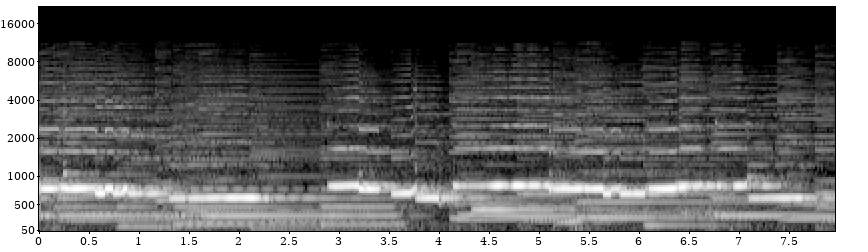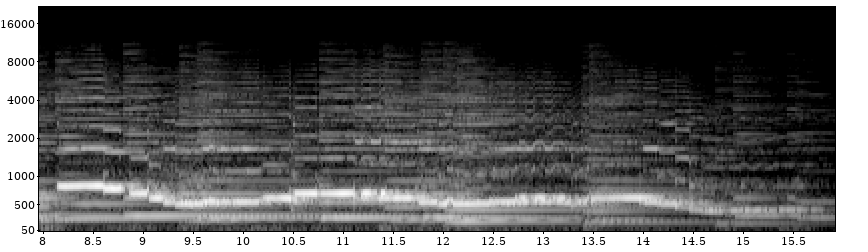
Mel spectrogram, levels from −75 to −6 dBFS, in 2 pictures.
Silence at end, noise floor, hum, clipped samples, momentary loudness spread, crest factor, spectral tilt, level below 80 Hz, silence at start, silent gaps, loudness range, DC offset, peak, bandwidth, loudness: 0.15 s; -36 dBFS; none; under 0.1%; 14 LU; 14 dB; -5 dB/octave; -54 dBFS; 0 s; none; 6 LU; under 0.1%; -2 dBFS; 11.5 kHz; -15 LUFS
